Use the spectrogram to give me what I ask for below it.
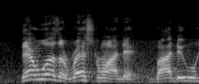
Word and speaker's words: Badu: was a restaurant that badu had not baidu brother polight had a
